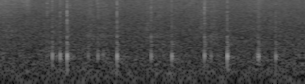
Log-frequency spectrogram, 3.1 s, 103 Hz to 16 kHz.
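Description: Fingertips and nails tap and scratch the printed cardboard cover of a spiral-bound notebook lying on a wooden table. About ten soft, dry, short taps sit around 540 Hz and die away almost instantly. Faint scratching and a low steady hum fill the background between them.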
